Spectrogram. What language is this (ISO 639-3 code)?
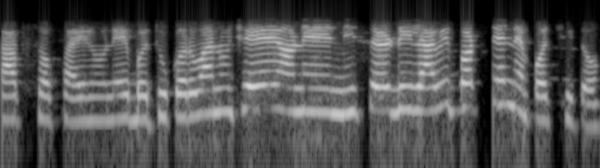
guj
